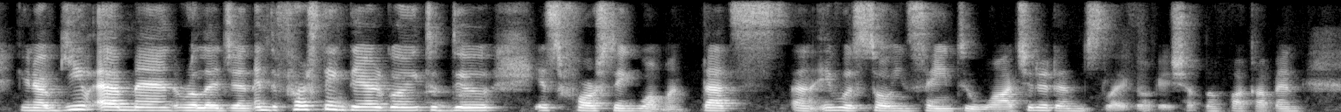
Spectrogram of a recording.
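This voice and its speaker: A woman with a non-native accent speaks in an animated tone, barely pausing. Her pitch sits in the medium range with ordinary variation. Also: moderate pace. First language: not English. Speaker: video reviewer. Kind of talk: casual review monologue. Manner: halting.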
